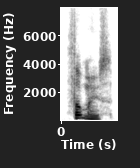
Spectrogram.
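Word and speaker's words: Thutmose: brutal moose i'm sorry t-h-u-t-m-o-s-e h-u but pronounced thought moose that that's dumb i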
